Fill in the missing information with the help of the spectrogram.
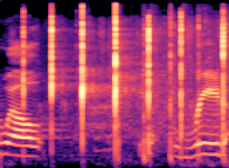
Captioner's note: applause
